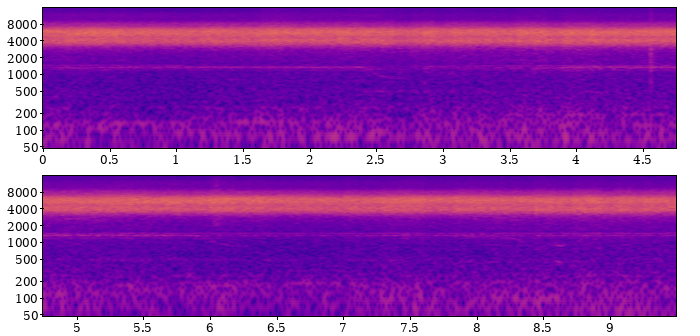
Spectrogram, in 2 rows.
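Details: 17-year cicadas calling in summer 2021 in Indiana: a dense, unbroken, high droning chorus that holds at a steady level throughout, with a faint thin tone and low background rumble underneath.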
